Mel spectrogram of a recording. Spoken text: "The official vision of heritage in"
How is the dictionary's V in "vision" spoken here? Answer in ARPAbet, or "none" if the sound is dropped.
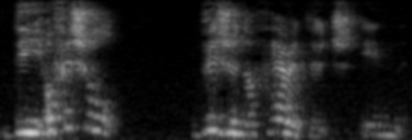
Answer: V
